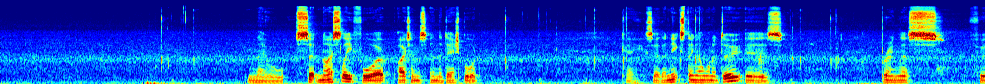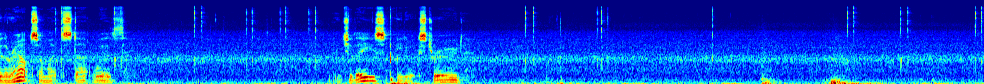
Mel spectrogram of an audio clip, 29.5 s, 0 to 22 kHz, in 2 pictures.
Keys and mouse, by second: 2.3 z, 4.3-7.7 middle drag, 7.7 z, 10.6 click, 11.6 click, 20.4 e, 25.3 r, 28.3 g.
